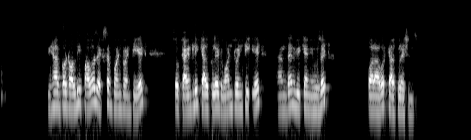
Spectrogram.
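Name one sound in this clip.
A young man speaks calmly through a microphone, as if explaining, heard over an online call.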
